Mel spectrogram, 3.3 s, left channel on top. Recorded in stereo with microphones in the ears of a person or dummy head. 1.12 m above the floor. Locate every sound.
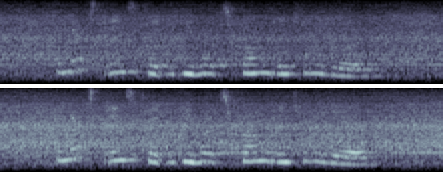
0.4 s a woman speaking: 50° right (ahead or behind), 2 m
